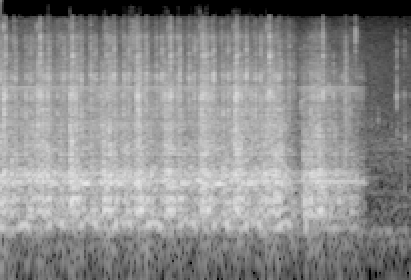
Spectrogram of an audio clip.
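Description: A sewing machine stitches a paper-pieced quilt block in a fast, steady mechanical whir of rapid needle strokes. It runs close and loud for about three and a half seconds, then stops.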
